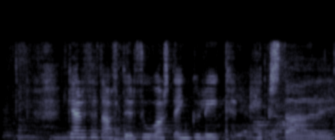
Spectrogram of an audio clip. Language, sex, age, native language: Icelandic, female, 13, Icelandic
